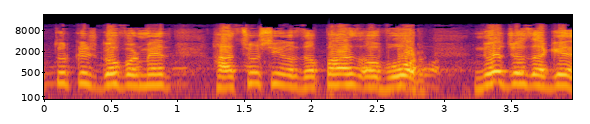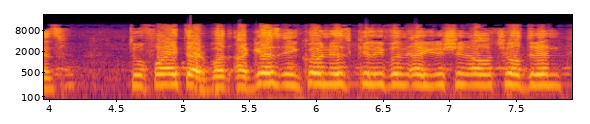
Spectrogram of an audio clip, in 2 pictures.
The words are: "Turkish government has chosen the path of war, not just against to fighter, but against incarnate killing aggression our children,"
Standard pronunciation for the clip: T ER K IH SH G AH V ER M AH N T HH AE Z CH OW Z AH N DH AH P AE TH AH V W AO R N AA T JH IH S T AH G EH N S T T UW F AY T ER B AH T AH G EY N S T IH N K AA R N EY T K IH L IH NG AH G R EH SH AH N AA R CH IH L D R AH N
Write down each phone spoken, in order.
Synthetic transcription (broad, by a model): T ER K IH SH G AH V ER M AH N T HH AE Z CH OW S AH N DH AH P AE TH AH V W AO R N AA T JH IH S T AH G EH N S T T UW F AY T ER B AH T AH G EY N S T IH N K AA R N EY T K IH L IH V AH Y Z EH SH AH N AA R CH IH L D R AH N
